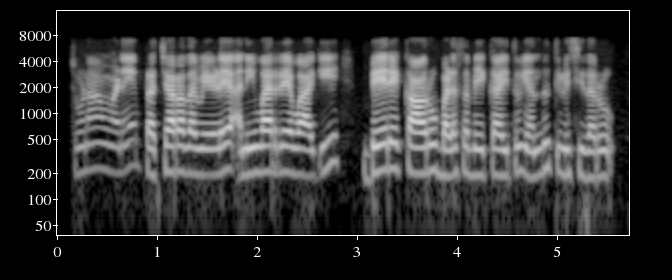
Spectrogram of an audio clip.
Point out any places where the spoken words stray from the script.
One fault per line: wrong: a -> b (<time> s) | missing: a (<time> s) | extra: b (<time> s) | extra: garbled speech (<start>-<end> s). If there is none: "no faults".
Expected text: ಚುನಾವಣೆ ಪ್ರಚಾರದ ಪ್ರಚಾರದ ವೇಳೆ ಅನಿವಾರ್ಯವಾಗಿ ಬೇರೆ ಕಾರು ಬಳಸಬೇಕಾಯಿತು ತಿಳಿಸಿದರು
missing: ಪ್ರಚಾರದ (1.4 s)
extra: ಎಂದು (4.8 s)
